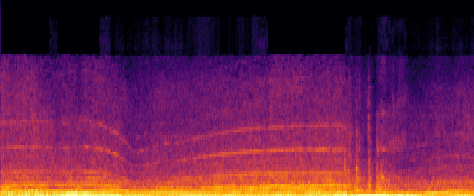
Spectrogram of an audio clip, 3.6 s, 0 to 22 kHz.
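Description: Race car engine in the racing sim Automobilista 2, a steady loud tonal drone whose pitch dips and rises again, then a brief rough burst near the end as the revs shift, no voices.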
